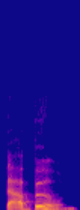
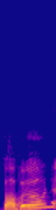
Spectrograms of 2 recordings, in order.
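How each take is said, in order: First: "Baboon" with a clear short A in the first syllable. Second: "baboon" with the A reduced to a lazy uh; schwa first syllable. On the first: Teacher naming the picture for spellers, clear short A in "Baboon". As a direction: say "Baboon" as bab-BOON, the A fully sounded. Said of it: "You could also say baboon". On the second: Teacher showing another way to say it, schwa in "baboon". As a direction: say "baboon" as buh-BOON. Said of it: "the A is making a schwa sound". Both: Shown as a demonstration.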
